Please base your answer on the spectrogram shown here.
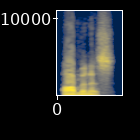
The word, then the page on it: ominous: American English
